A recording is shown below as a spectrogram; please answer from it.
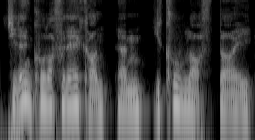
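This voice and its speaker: Husky-voiced man explaining therapy ideas. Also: mid-range voice, steady tone, moderate pace, darkish tone. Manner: direct, explanatory, mildly amused. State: slightly hoarse from recording many videos. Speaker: host, therapist analysing a recorded session. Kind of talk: commentary over an interview clip.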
